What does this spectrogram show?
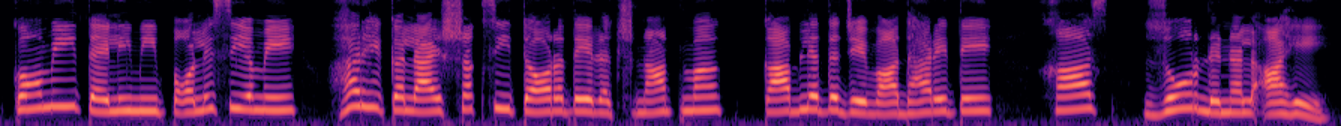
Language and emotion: Sindhi, neutral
